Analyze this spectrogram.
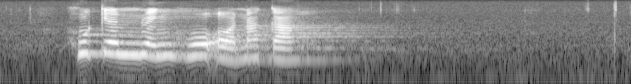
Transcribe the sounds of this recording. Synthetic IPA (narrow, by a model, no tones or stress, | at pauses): hʊkʼen̩nweŋ̩ɦʊʔɔnakʼa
